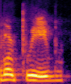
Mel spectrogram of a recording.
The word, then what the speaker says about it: pleb: us with like a woman pronouncing pleb and she was like pleb pleb so that's that's the correct way to pronounce it and i will die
